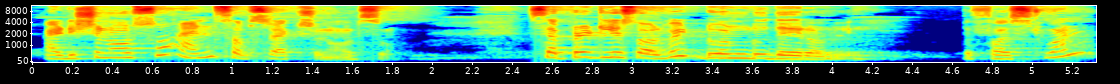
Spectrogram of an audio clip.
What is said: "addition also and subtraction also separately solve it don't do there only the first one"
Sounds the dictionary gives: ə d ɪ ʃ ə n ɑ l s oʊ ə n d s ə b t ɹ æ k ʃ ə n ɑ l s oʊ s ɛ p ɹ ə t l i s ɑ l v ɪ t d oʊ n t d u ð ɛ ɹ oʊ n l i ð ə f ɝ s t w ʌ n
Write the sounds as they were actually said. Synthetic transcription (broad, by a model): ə d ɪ ʃ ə n ɑ l s oʊ ə n d s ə b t ɹ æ k ʃ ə n ɑ l s oʊ s ɛ p ɹ ə t l i s ɑ l v ɪ t d oʊ n t d u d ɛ ɹ oʊ n l i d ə f ɝ s t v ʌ n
